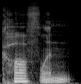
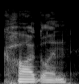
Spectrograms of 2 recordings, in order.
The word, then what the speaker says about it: Coughlin: don't actually pronounce it Coughlin I pronounce it cogin um like we don't say the H in our names and she told me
